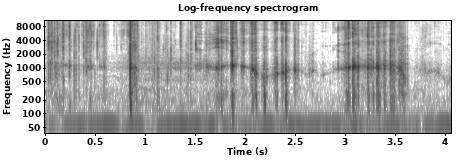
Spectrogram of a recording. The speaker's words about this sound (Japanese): これ当たるまで私食べ続ける感じ。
